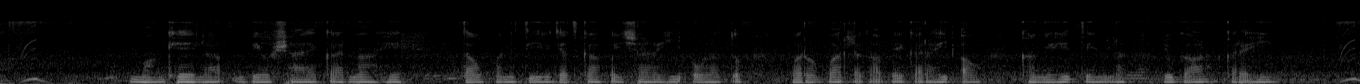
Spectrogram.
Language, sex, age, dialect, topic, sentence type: Chhattisgarhi, male, 18-24, Western/Budati/Khatahi, banking, statement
